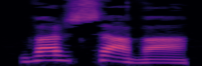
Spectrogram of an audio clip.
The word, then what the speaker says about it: Warszawa: also it's Warsaw in English in Polish they'd pronounce it was sold ok in Polish it's warszawa receiver that's where it is in Polish and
